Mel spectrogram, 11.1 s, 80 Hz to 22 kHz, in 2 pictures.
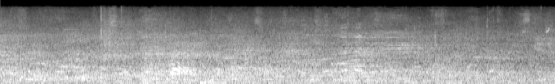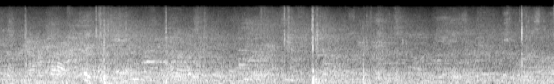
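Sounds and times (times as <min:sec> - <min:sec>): indistinct voices in echoing gym: 0:00.0 - 0:11.0.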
